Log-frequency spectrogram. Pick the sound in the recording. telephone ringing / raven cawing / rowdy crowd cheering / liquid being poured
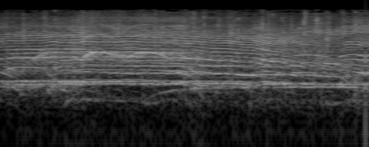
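rowdy crowd cheering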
